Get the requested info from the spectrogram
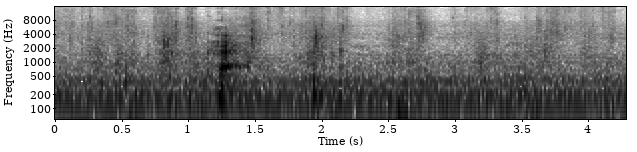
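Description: Faint, wet squishing of hands kneading raw ground beef in a glass bowl, a few soft squelches spread over a few seconds, over a steady low hum.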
